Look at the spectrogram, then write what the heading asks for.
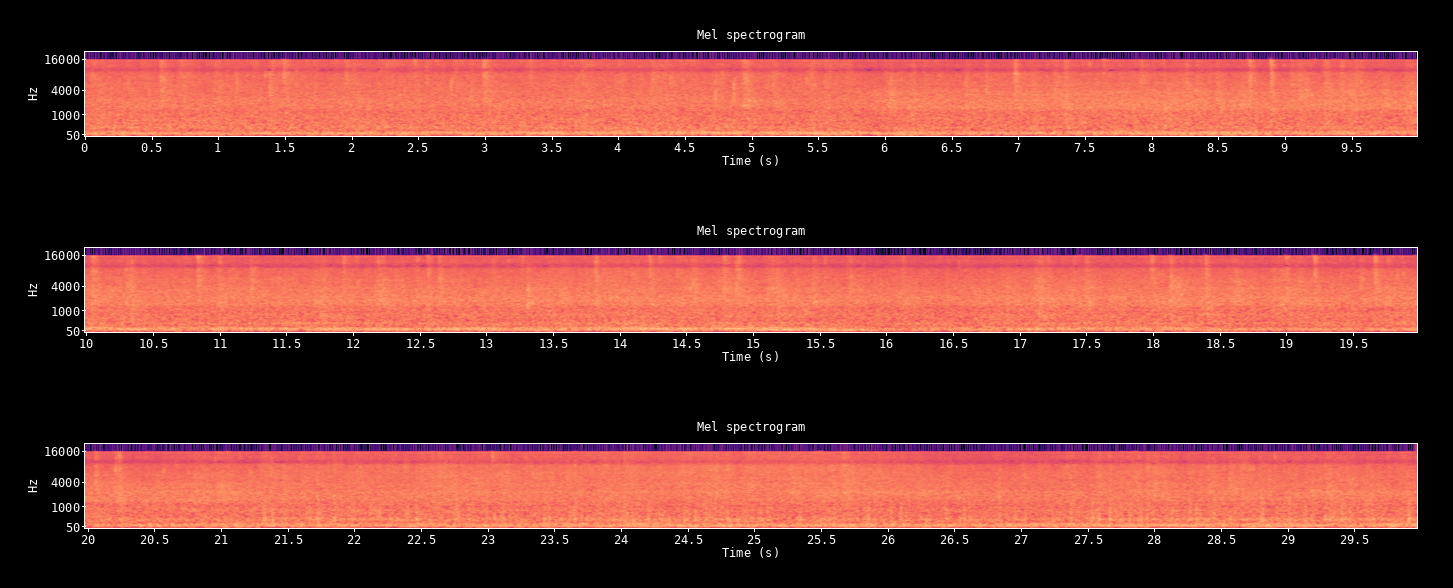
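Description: Heavy tropical rain falling steadily, splashing on wet pavement: a continuous even hiss with a low rumble underneath.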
